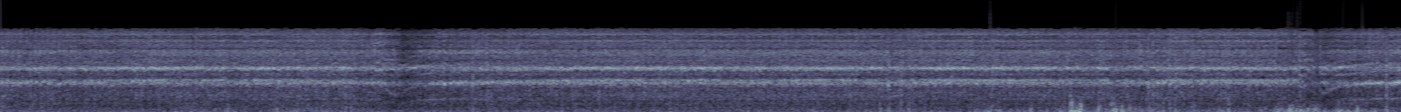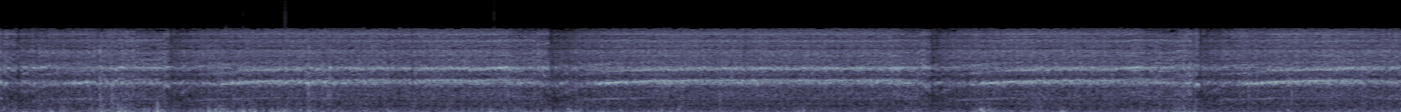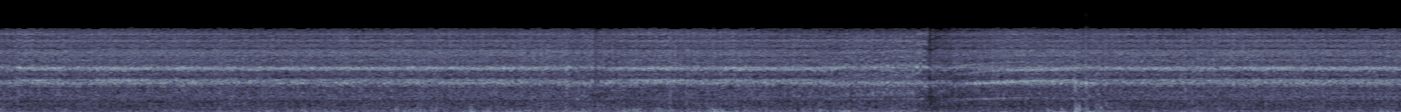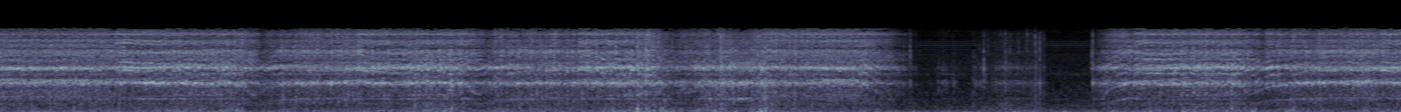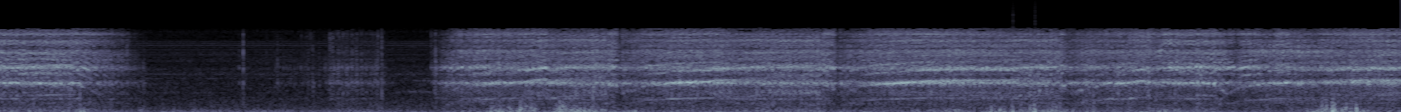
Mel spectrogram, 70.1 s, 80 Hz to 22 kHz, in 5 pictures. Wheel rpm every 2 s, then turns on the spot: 160, 160, 150, 160, 160, 160, 140, 140, 150, 150, 150, 150, 150, 150, 160, 160, 160, 160, 140, 150, 160, 160, 140, 150, 150, 90, 50, 150, 80, 10, 90, 140, 140, 150, 150.
58-60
